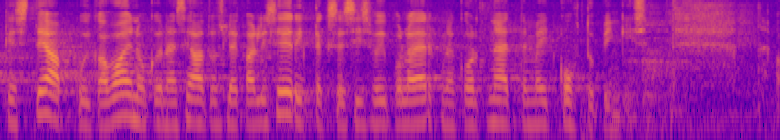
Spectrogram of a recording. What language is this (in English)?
Estonian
